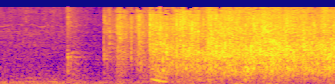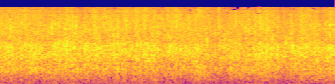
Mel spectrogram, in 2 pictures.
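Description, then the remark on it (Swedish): A crowd bursts into loud, sustained applause after a brief quiet moment, dense clapping filling the space steadily until the end. “Fast det är ju mycket det här hänget mellan punkt och applåd.”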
